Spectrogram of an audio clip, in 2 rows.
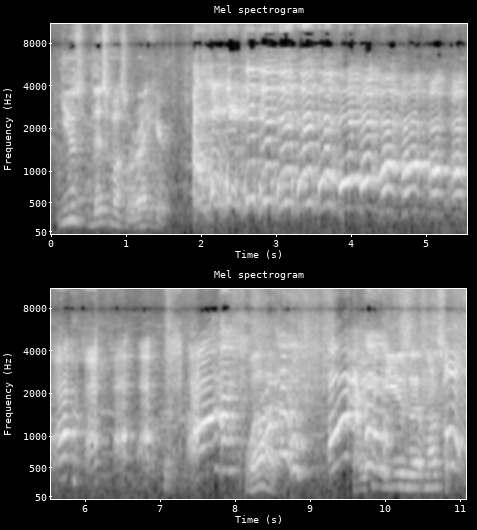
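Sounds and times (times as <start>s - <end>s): small boy laughing: 1.9s - 11.0s.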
